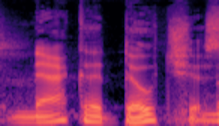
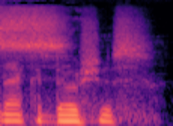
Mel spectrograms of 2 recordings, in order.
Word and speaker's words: Nacogdoches: just signed up for Patreon, and his name is actually Derek out of, and he actually gives a pronunciation, Nacogdoches. – Texas. – Nacogdoches. – Nacogdoches. Outside of Doches. Nacogdoches. – Nacogdoches. Yeah. Sounds like braggadocious. – Yeah, sort of.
